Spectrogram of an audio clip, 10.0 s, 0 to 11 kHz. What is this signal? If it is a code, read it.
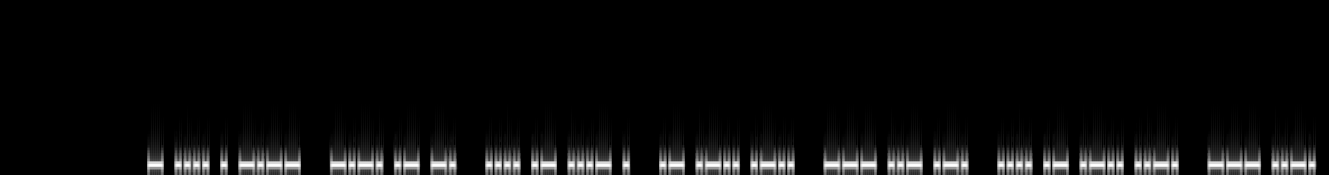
Morse code, heard as a keyed tone, about 34 wpm, 700 Hz. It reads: THEY CAN HAVE ALL OUR HALF OF
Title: Sentences from Top 400 Words 35wpm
